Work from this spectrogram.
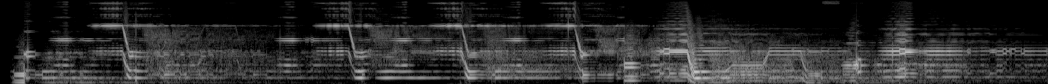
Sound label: huge distortion sequence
